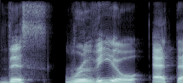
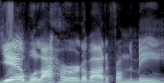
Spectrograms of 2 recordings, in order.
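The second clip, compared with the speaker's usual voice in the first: put-on Southern accent; 3 semitones higher than usual. Retelling a cast member's remark at a dinner: imitating a Southern accent. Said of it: "she got a Southern accent, so she talked like that".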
